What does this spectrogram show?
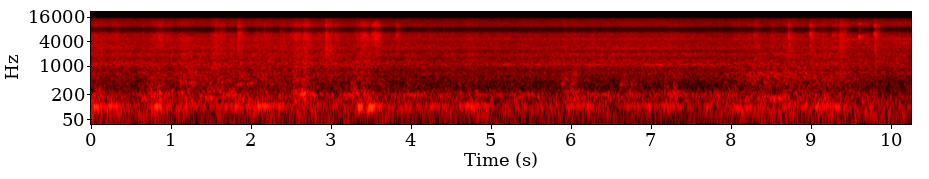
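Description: Interior running noise of an Osaka Loop Line commuter train in motion: a steady low rumble of the carriage and wheels on the track, with a few faint clicks.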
